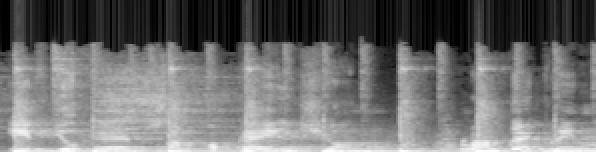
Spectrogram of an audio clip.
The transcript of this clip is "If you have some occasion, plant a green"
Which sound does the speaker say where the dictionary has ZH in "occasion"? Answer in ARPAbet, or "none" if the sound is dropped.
S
